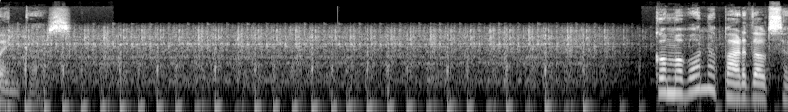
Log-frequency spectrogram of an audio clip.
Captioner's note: motorcycle engine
